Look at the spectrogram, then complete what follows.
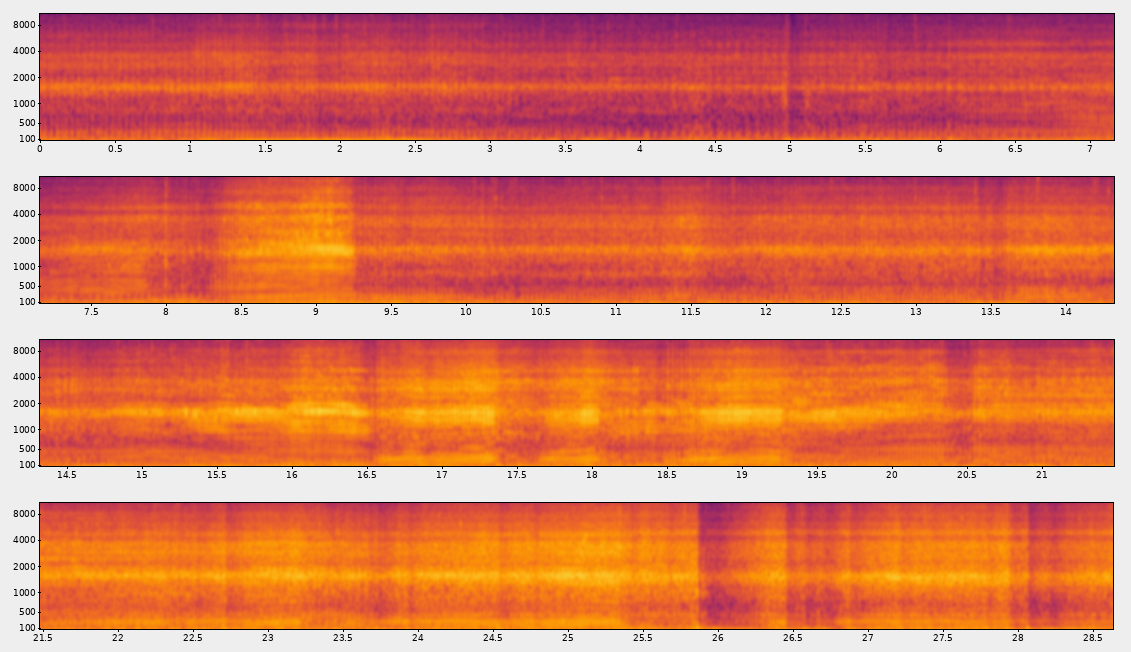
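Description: KTM dirt bike engine under way, the revs rising and falling over and over as the rider works the throttle, with a few sharp knocks from the bike over the rough ground.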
